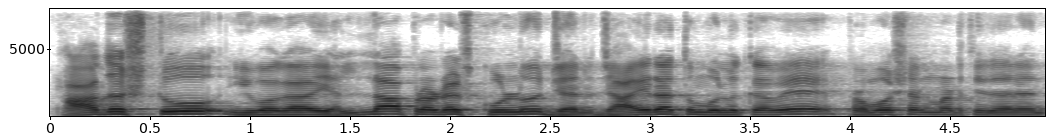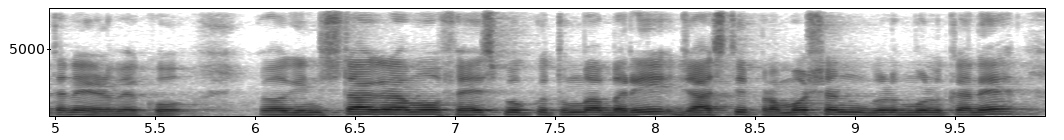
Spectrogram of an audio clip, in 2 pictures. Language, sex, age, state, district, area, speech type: Kannada, male, 45-60, Karnataka, Chikkaballapur, urban, spontaneous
